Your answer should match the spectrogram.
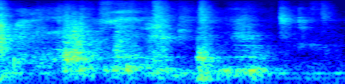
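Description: Plastic water bottle being unscrewed: a few faint crackles and clicks from the cap and the thin plastic bottle being gripped and twisted.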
